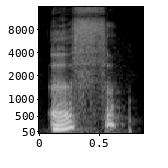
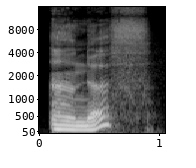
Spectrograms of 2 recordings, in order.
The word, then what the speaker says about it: œuf: peu bizarre parce que le singulier vous allez prononcer FF et vous prononcez vraiment le F final œuf un œuf quand vous mettez au pluriel le F disparaît totalement et vous allez obtenir un son e des œufs un œuf des œufs c'est la même chose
